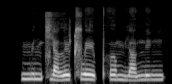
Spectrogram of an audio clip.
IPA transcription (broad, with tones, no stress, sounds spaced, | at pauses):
m y˥ n t͡ɕ j ä˨ l i˥˧ ʈ͡ʂ w e˥˩ ɪ̯ pʰ ɤ˥ m j ä˧˥ n̪ i˥ ŋ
